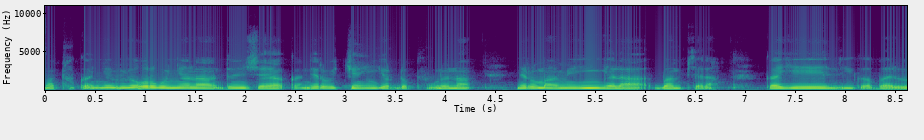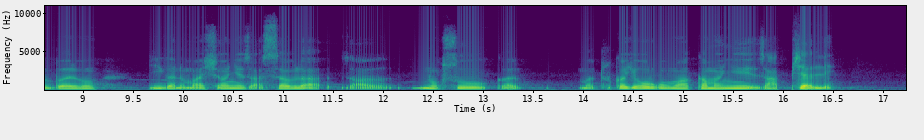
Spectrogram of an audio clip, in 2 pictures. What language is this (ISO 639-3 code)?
dag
